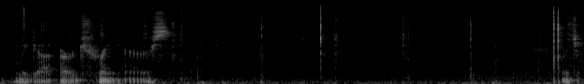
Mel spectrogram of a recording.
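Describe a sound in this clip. Trading cards rustle and slide against each other close by.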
